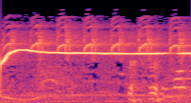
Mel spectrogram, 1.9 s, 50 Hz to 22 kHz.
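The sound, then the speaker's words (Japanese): A single mouth whistle that sweeps up quickly at the start, then holds a steady, high, clear note for about two seconds, with soft talking underneath. “口笛も3回吹くんだけど”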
